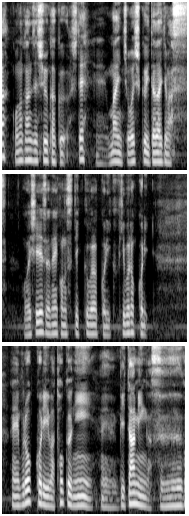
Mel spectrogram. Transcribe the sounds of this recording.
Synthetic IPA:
ako̞no̞kãɲ̟d͡ʑid̪e̞ɕɨːkakɯ̟ɕi̥t̪e̞maiɲ̟it͡ɕio̞iɕi̥kɯ̟it̪ad̪ait̪e̞masɨ̥ | o̞iɕiːd̪e̞s̬ɨjo̞ne̞ko̞no̞sɨ̥t̪ʲikːɯ̟bɯ̟ɾo̞kːoɾʲiːkɯ̥kʲːibɯ̟ɾo̞kːoɾʲi | eːbɯ̟ɾo̞kːoɾʲiːβ̞at̪ʰo̞kɯ̟ɲ̟ieːbʲit̪amʲĩŋɡasɨɡ

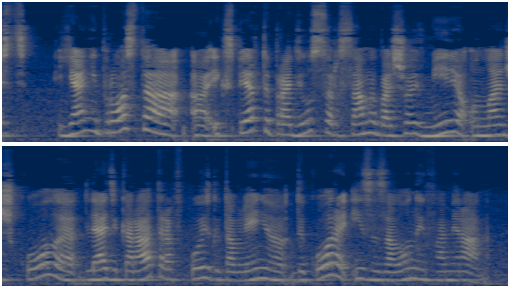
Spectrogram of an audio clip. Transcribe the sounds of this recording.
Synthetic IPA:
t̪sʲtʲ | janʲɪpɾo̞st̪əʔɪkspʲert̪ɨpɾɐdʲusərsamɨjbɐlʲʂo̞jvmʲiɾʲɪʔonlˠajnʂko̞lˠɨd̪lʲadʲɪkɐɾat̪əɾəfpoɪzɡət̪ɐvlʲenʲɪjʊd̪ɨko̞ɾəʔizəzɐlˠo̞nɨɪfɐmʲɪɾanə̰

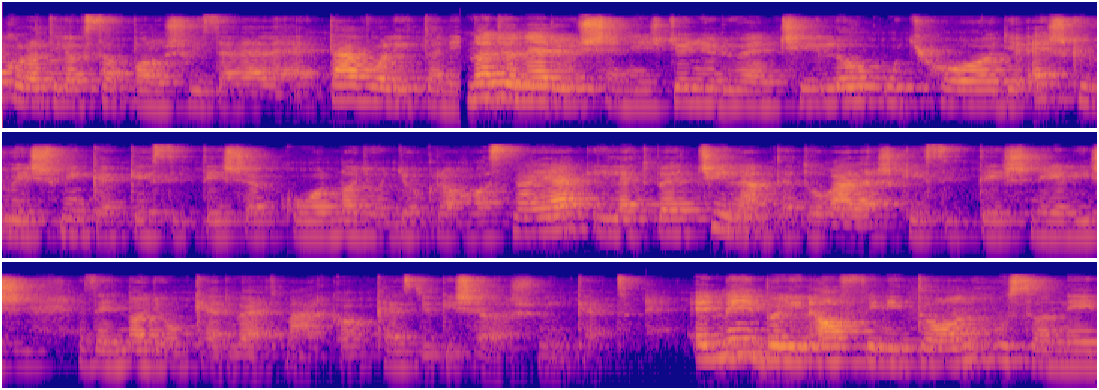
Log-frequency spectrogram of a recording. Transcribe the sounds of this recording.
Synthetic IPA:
ko̞rlɒt̪ilɒksɒpːɒnoʃʋizɛlɛnlːɛɦɛt̪ːaːvo̞liːt̪ɒninɒɟo̞nɛɾøːʃɛniːʒɟø̞ɲøɾyɛnt͡ʃilːo̞kuːcho̞ɟɛʃkøvøeʃmiŋkɛt̪keːsiːt̪eːʃɛkːo̞rnɒɟo̞ɲɟɒkrɒnɦɒsnaːjːaːkilːɛt̪ʋɛt͡ʃilːa̰ːmt̪ɛt̪oːvaːlaːʃkeːsiːt̪eːʃneːliʃ | ɛzɛɟnɒɟo̞ŋkɛd̪ʋɛlt̪ma̰ːrkɒkɛzɟykiʃɛlɒ̰ʃmḭŋkɛ̰t̪ | ɛɟmeːjbølinɒfinit̪onɦuso̞nːeː

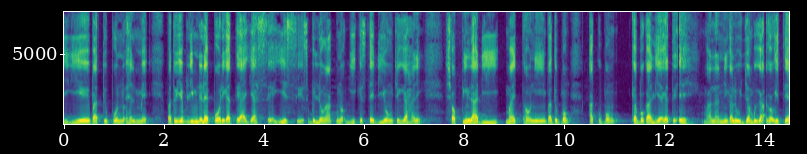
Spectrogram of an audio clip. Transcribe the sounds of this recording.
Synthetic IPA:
iɡiəpat̪upʊnːɔ̰ʔɦɛlmɛt̪̚ | pat̪ujəbəlimədəlapɔdəkat̪əajahsəjəsəsəbəlʊŋakunɔ̰ʔɡikəst̪adiɔŋt͡ʃəɡaɦani | ʃɔpɪŋlahdimait̪awnːipat̪̬upʊn | akupʊn | kabokaliakat̪əʔehmalamnikaloud͡ʒaŋbəɣa̰ʔkaʔkit̪ə

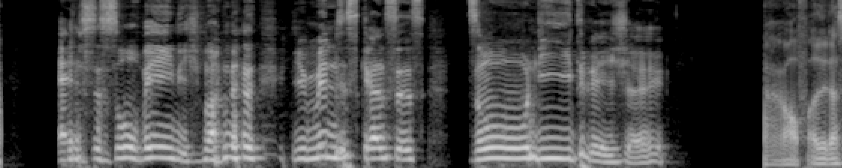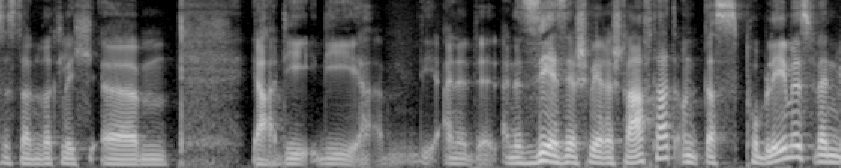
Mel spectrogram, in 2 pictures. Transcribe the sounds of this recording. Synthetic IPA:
ʔɛdasɪstz̥oːveːnɪçvandad̥iːmɪndəstɡ̥ʁɛnt͡səɪst | z̥oːniːdʁɪçɛ | ʁa̰ʊfʔa̰lzodas̬ɪst̚d̥anvɪɐklɪçʔɛːm | ja̰ːd̥ḭːdiːɛ̰md̥iːʔa̰ɪnədʔaɪnəzeːɐzeːɐʃv̥eːʁ̞əʃtʁ̥aːftʰaːtʊ̰nt̚d̥aspʁ̥obleːmɪstv̥ɛn

